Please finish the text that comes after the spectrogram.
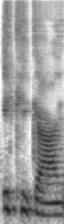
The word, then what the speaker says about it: Ikigai: And what we're going to do together is an activity based around this Japanese model, which is called Ikigai. Now, I did listen to the pronunciation of that because I'd only ever seen it written down.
